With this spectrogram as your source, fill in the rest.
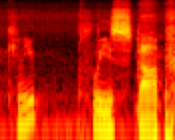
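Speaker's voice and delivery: genuine quiet plea, not screaming. Retelling a captive victim's words to the captor: imitating a genuine plea, not screaming. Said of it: "she's not even, like, screaming".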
